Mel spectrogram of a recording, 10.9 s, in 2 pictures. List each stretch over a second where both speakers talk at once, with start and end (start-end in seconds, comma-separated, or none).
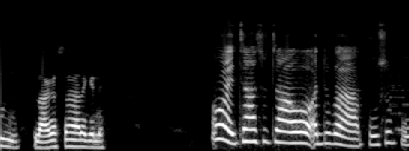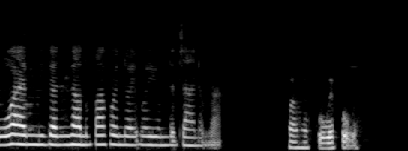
none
